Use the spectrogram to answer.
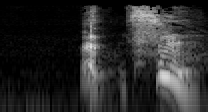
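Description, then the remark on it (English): A single loud sneeze: a short sharp intake, then a breathy burst that trails off into a falling voiced 'choo' sound, with no other sounds around it. “It's making me sneeze.”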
